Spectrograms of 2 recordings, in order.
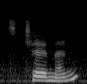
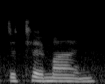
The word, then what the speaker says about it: determine: And then the other one I find gets mispronounced a lot is determine which people pronounce as deterine.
